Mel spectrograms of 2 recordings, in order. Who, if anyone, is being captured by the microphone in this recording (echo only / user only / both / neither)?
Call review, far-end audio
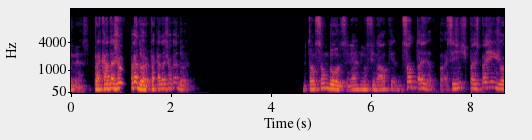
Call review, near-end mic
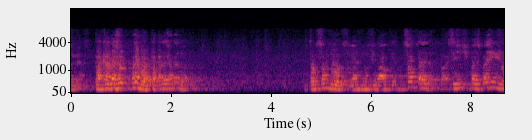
echo only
